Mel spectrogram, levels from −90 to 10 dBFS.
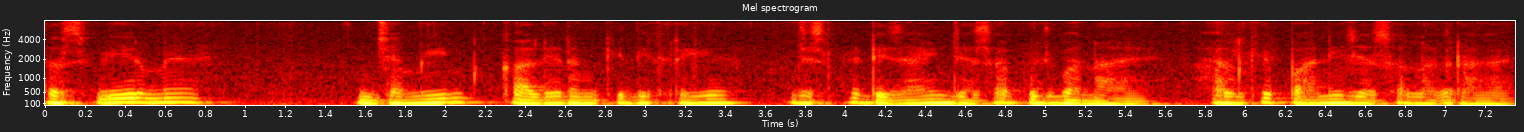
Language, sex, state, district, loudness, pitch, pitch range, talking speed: Hindi, male, Bihar, Kishanganj, -15 LUFS, 125 Hz, 115-135 Hz, 170 wpm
